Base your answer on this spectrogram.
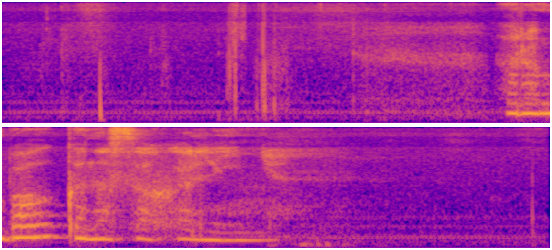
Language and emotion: Russian, sad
